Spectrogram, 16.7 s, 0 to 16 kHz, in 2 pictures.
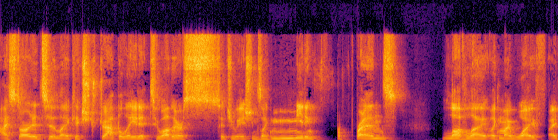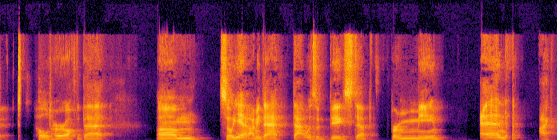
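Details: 33-year-old man who has stuttered since about age seven or eight; he calls it predominantly neurological and relatively normal, not severe. Finding: stuttering.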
